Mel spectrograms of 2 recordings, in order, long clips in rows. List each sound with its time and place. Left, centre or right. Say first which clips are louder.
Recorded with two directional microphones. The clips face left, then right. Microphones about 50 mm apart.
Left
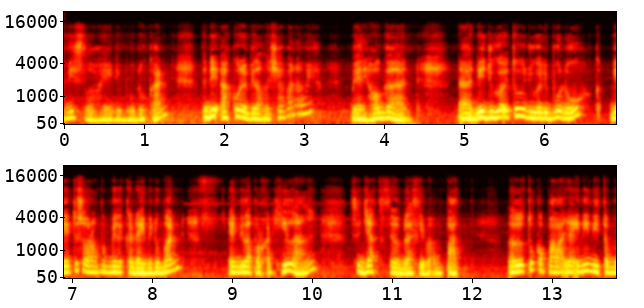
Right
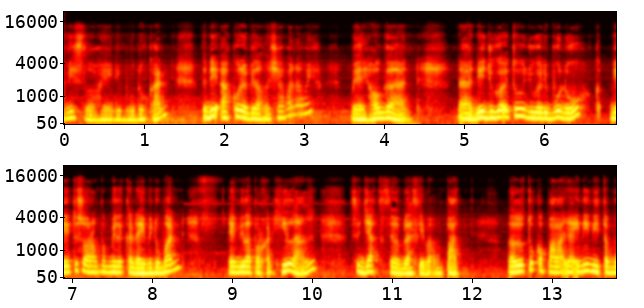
0.3 s speech: right 1 dB; right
